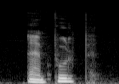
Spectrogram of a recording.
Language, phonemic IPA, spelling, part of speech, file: French, /pulp/, poulpe, noun, Fr-poulpe.ogg
- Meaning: an octopus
